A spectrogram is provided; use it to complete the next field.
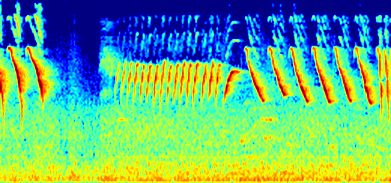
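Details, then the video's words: Local canary song: two sharp falling whistles, a brief pause, then a rapid rolling trill followed by a series of evenly spaced descending slurred notes. "kenari loper suara asli nembak ngerolll"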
